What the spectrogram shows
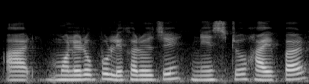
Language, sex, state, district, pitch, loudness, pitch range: Bengali, female, Odisha, Malkangiri, 215 Hz, -17 LUFS, 210-230 Hz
